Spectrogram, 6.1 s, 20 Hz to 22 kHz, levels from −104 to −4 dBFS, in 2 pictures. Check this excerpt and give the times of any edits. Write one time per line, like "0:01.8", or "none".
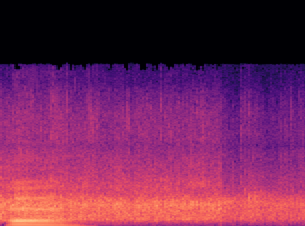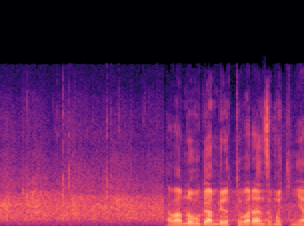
0:02.2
